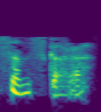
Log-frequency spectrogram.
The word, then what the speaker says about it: samskara: One is samskara, which, as has been pointed out, often rhymes with some scars, and that is what they are.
